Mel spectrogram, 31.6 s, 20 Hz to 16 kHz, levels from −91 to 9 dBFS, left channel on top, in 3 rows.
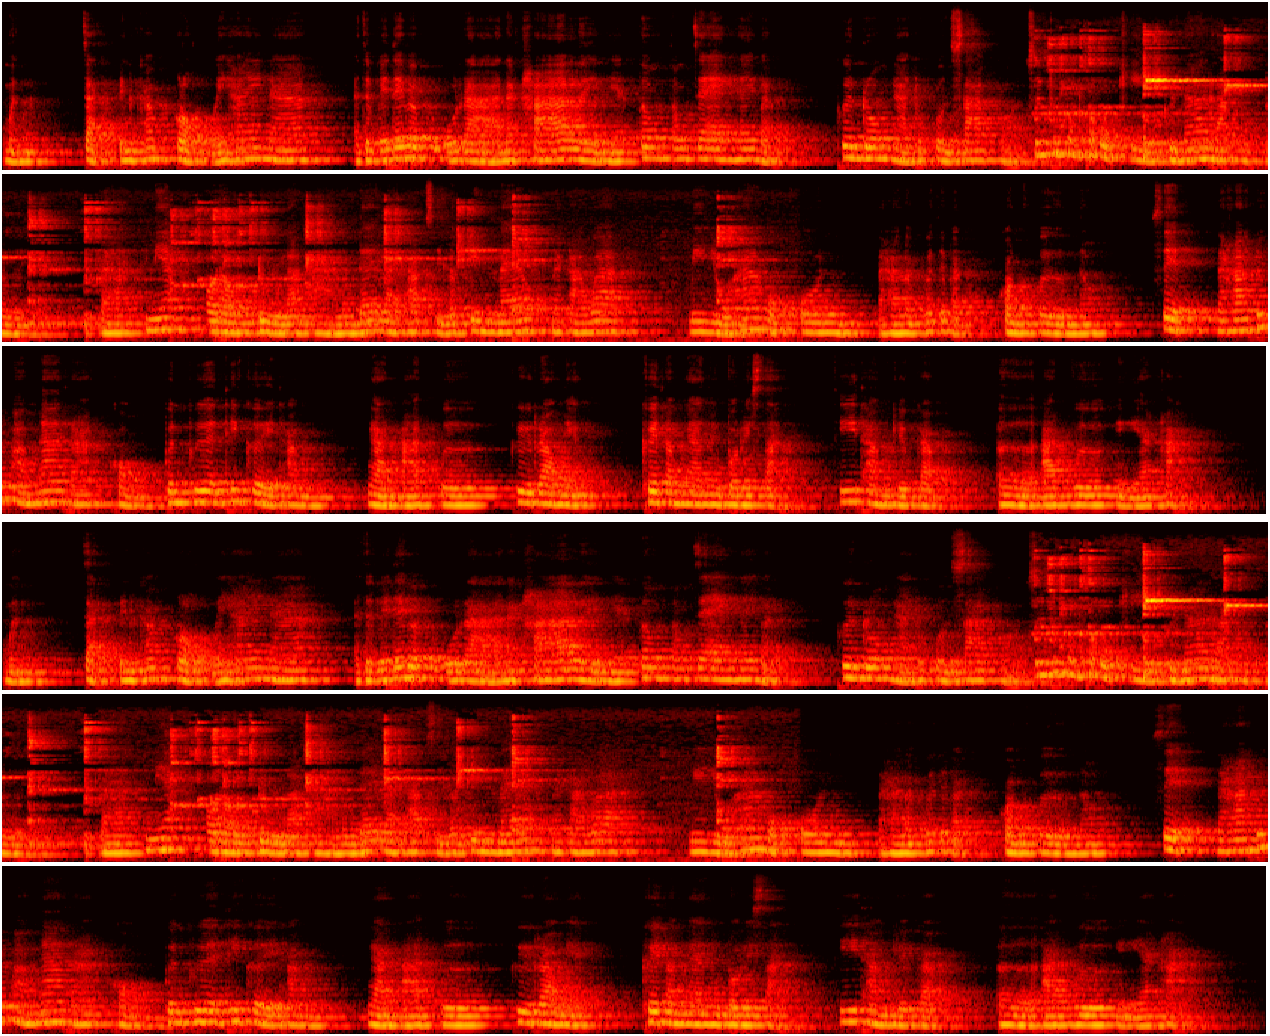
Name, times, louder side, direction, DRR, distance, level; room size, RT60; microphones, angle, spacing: voice 1, 0.7-2.5 3.0-6.4 7.0-10.8 11.4-12.0 12.2-15.7 16.3-18.6 18.9-19.7 20.2-20.4 20.7-23.8 24.1-25.1 25.4-25.9 26.4-27.6 28.1-28.9 29.4-31.0, equal, 55° left, 1 dB, 3.6 m, -34 dB
sound 1, 8.6-15.8 16.5-17.2, right 1 dB, 20° right, 1.9 m, -36 dB
21.5 x 19.5 x 2.4 m, 1.2 s
head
